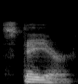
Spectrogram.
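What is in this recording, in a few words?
"stair", English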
